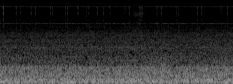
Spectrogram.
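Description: Lear Jet engines spooled up to takeoff power in a flight simulator, a steady loud broadband roar with a thin high whine above it, continuous throughout with no talk.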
